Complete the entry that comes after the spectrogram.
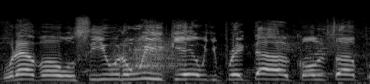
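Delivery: high, sing-song teasing from doubtful friends; mocking doubt. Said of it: "all our friends were like".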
